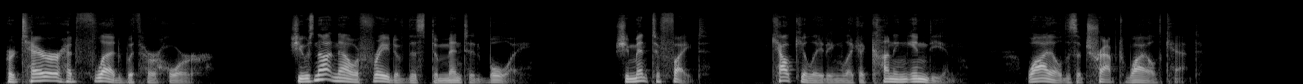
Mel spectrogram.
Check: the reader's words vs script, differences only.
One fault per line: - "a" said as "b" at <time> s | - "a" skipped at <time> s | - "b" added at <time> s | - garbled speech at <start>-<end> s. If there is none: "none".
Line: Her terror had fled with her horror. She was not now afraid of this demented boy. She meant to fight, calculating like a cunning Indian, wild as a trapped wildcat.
none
